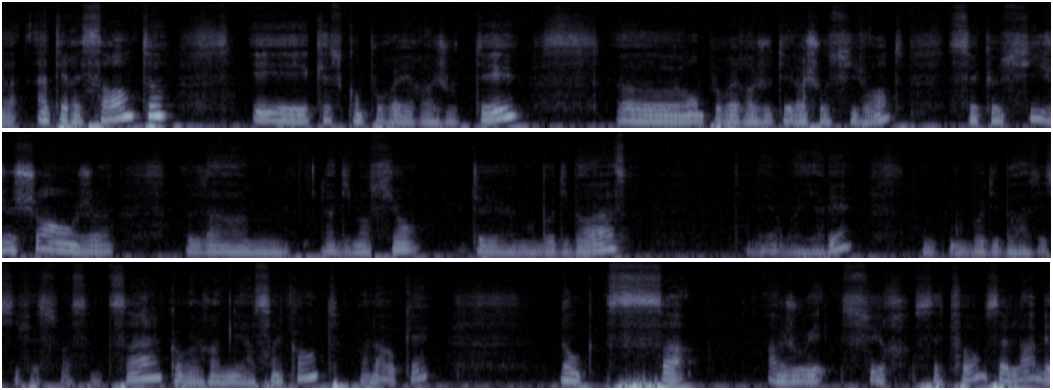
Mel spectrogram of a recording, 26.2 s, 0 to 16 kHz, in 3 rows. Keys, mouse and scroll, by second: 1.0-5.0 drag, 6.1 click, 7.8 scroll down 1, 8.3-9.4 drag, 9.6 click, 14.8 click, 16.6 scroll up 1, 17.7 click, 19.2-20.1 typing, 21.3 click, 23.4-24.4 drag.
